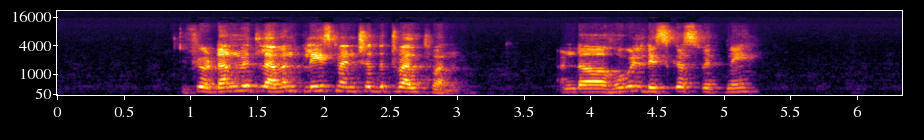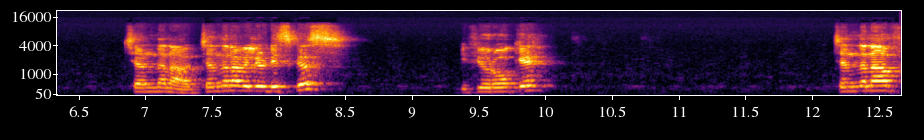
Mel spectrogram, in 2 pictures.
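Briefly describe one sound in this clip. A man speaks calmly and clearly close to a microphone, in short phrases with pauses.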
